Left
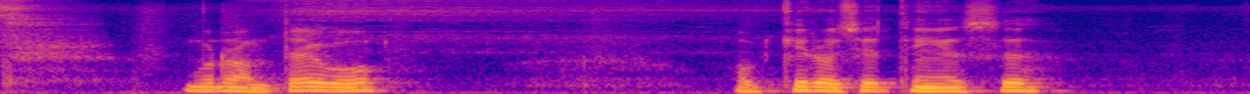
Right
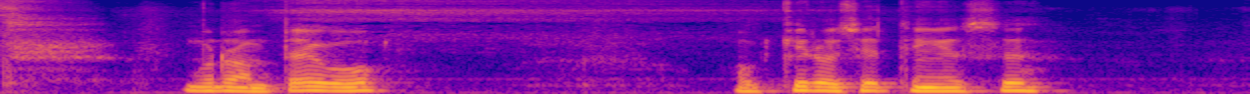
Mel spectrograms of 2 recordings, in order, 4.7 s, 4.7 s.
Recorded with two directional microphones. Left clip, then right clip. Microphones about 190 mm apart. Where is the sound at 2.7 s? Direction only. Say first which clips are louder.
Left 1 dB; 15° left (ahead or behind).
